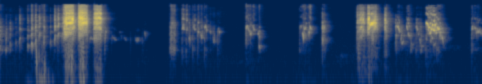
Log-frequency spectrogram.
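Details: Pet budgerigars chattering with loud, harsh rasping bursts and scattered quick chirps and clicks, pausing briefly between phrases, indoors.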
